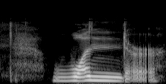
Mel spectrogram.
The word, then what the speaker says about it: wonder: the sh in there wonder the vowel is uh like up wonder i wonder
